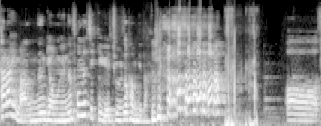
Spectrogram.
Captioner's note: laugh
